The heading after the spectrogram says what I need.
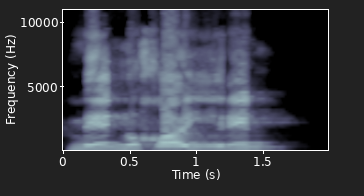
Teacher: nun mati dan n kalau jumpa dengan huruf Kha di situ maka hukumnya mesti izhar halq dan dibaca nyata terang jelas tanpa tanpa dengung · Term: izhar halqi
